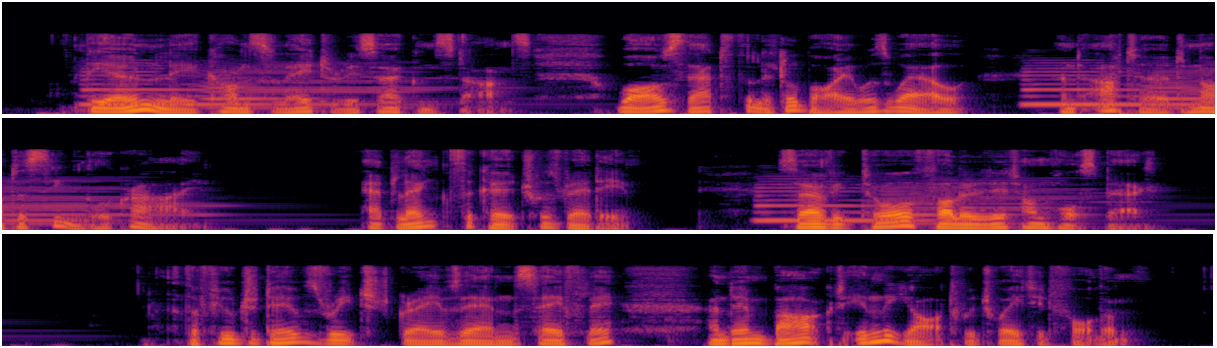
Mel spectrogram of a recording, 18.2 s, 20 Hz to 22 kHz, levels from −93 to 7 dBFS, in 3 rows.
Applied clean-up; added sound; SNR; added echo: classical method log-MMSE.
